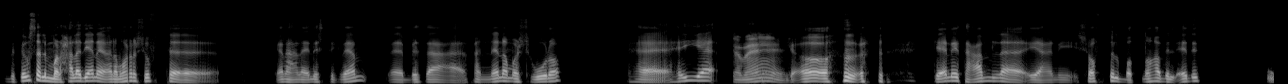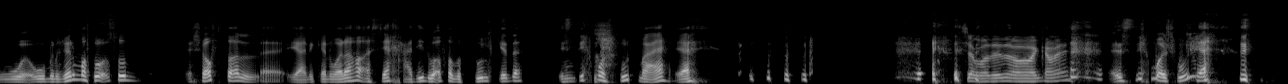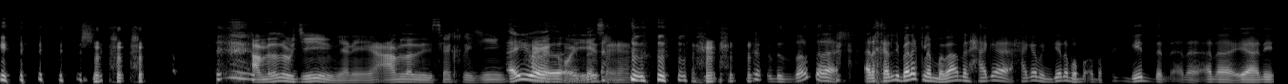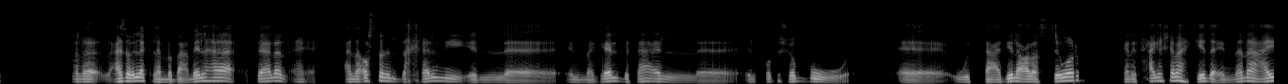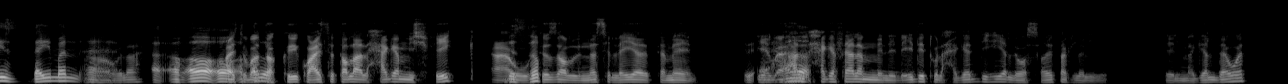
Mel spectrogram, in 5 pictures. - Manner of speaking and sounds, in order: unintelligible speech; laugh; in English: "بالEdit"; giggle; chuckle; giggle; laughing while speaking: "السيخ مشفوط"; giggle; in English: "Regime"; in English: "Regime"; giggle; giggle; in English: "الPhotoshop"; in English: "Fake"; unintelligible speech; in English: "الEdit"
- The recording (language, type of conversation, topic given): Arabic, podcast, إيه رأيك في الفلاتر وتعديل الصور قبل ما تنزلها؟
